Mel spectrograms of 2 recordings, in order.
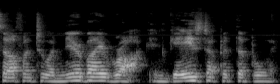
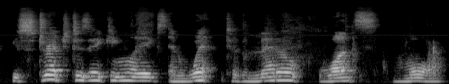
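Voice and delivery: ordinary delivery

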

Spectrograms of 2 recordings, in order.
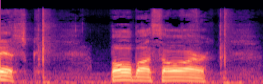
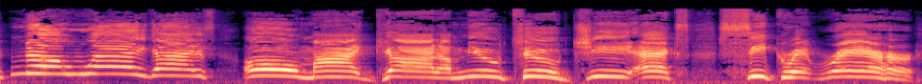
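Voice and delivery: high, loud whooping and drawn-out words; real ecstatic disbelief; 7 semitones higher, 3 dB louder, much slower than usual. Real, not acted. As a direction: cry out in amazement, stretching the words. Stunned by pulling a rare card.

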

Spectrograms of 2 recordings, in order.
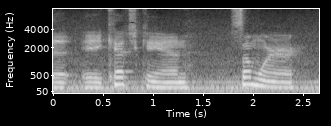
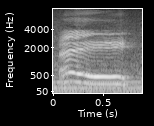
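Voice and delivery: sudden happy yell when the fans kick in; excited shout; 7 semitones higher than usual. Real, not acted. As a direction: call it out, pleased and surprised. Fans finally switch on.

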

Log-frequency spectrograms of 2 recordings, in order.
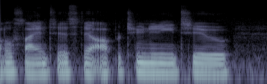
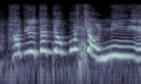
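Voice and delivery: much higher and louder squeaky voice; Chinese lady impression; 10 dB louder than usual. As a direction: imitate the little teacher, shrill and loud. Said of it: "this freaking little Chinese lady comes up to me and is like".

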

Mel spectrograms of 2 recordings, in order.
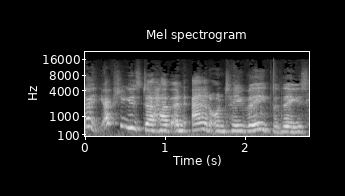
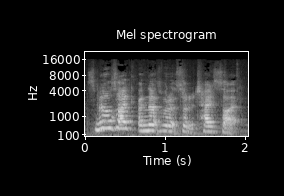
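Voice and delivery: crunching snack between words; talking while chewing; 2 semitones lower than usual. Real, not acted. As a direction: mouth partly full. Seen 2: Woman raises crisp to mouth at +0.4, keeps nibbling while talking.

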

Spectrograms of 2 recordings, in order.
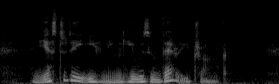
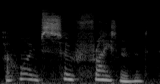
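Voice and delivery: higher, breathless frightened gasp; panting fright; 7 semitones higher than usual. A narrator's reading. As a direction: pant it out in fear. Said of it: "I panted".

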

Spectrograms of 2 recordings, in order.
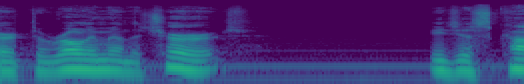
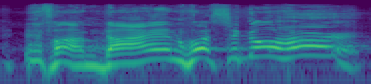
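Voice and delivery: pleading patient; 12 semitones higher, 7 dB louder than usual. Retold or imitated. Sick man pleads his case.

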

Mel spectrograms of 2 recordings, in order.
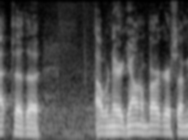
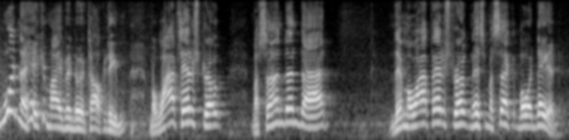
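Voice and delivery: raised, high-pitched protest; angry complaint; 9 semitones higher than usual. Retold or imitated. Bereaved father questioning God, angry complaint. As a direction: argue bitterly with God, voice pitched up.

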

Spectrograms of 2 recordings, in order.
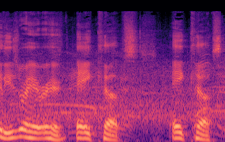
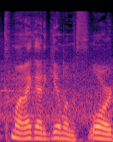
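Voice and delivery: ordinary delivery

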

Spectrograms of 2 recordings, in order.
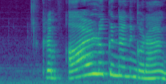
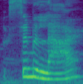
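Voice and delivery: SIMILAR Jamaican-style, ending in "lar"; Jamaican English; much slower than usual. Retold or imitated. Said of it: "그건 Jamaican English".

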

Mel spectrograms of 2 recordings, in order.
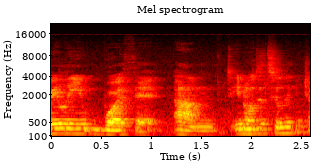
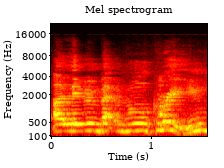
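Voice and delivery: higher-pitched mock Cockney; exaggerated Cockney, pitched up; Cockney accent; 7 semitones higher, 3 dB louder than usual. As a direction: put on an East London Cockney voice. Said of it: "that accent".

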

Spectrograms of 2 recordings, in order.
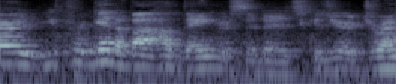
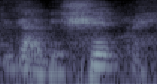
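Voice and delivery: ordinary delivery

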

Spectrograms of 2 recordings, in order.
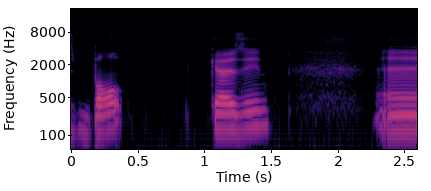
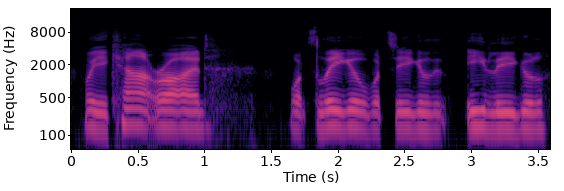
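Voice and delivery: normal talking voice

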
